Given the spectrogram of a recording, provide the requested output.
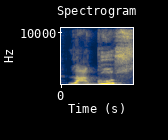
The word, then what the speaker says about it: Lagos: Lagos, that's the real pronunciation. Lagos, it means lake, a lakeside. It is a Portuguese word.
